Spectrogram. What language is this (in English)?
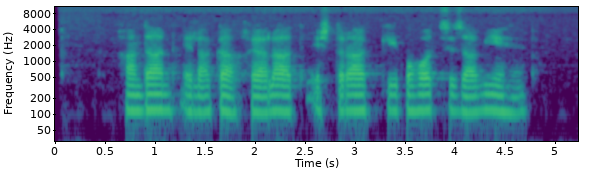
Urdu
